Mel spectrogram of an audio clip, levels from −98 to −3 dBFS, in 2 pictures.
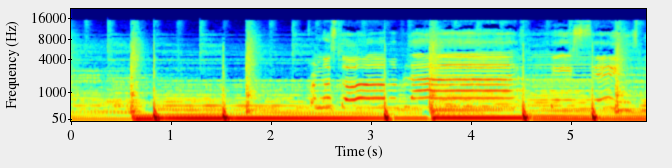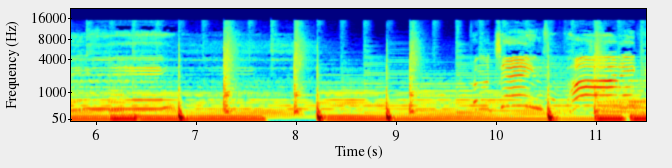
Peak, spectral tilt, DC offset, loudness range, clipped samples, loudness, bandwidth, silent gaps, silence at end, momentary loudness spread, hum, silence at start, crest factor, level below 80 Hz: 0 dBFS; -5.5 dB/octave; under 0.1%; 4 LU; under 0.1%; -16 LUFS; 15 kHz; none; 0 s; 11 LU; none; 0 s; 14 dB; -18 dBFS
